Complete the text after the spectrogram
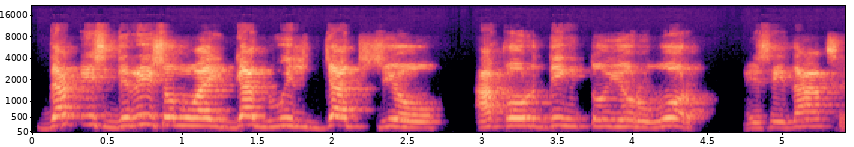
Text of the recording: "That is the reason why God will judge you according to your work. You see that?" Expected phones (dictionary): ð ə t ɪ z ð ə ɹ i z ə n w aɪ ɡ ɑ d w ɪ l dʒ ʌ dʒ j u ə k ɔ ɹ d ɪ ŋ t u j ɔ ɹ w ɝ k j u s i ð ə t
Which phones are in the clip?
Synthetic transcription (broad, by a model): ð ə t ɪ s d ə ɹ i s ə n w aɪ ɡ ɑ d w ɪ l dʒ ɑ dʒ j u ə k ɔ ɹ d ɪ ŋ t u j ɔ ɹ w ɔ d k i s i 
